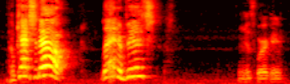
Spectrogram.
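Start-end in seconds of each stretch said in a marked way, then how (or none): 0.1-2.1 high, loud, cocky sign-off; retold triumphant exit. Winner leaving the angry gambler behind, retold triumphant exit. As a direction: crow it as you leave. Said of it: "He said exactly like that".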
